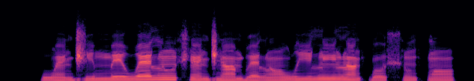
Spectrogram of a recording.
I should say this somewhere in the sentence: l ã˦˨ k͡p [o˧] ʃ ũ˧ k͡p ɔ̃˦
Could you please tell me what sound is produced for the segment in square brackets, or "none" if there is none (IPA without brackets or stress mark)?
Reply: o˧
